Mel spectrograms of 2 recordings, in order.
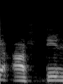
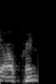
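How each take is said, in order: First: "ऑफ्टेन" with an audible t; T sounded. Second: "ऑफेन" with f and no t; silent-t reading of "ऑफेन". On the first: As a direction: say "ऑफ्टेन" with the ft cluster. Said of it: "ऑफ्टेन नहीं". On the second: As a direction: say "ऑफेन", f straight into -en. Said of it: "इसे ऑफेन पढ़ेंगे". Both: Shown as a demonstration.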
